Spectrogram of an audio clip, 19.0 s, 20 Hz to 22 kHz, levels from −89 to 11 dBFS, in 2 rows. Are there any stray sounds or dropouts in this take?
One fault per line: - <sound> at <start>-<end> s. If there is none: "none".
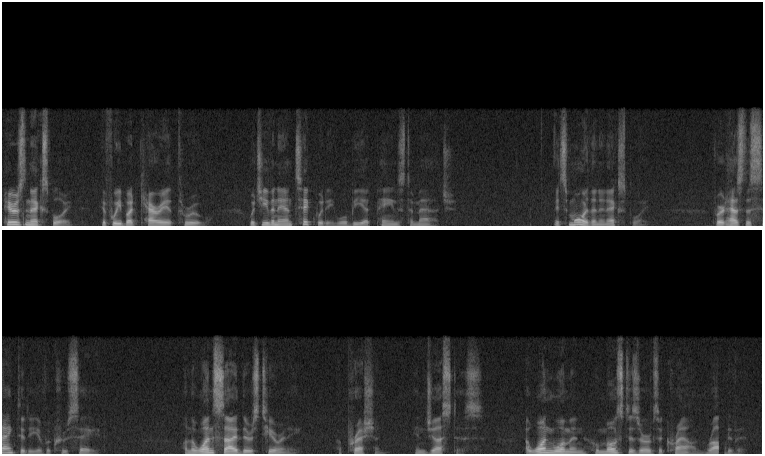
- dropout at 18.5-18.6 s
